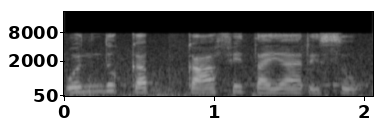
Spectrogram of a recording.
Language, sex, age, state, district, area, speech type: Kannada, female, 30-45, Karnataka, Udupi, rural, read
